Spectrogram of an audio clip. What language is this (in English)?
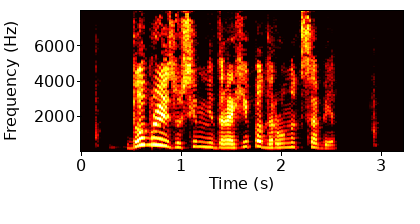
Belarusian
